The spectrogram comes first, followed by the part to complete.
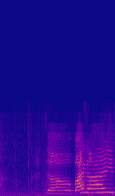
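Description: A young girl's voice singing two held notes, the second higher and louder than the first.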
